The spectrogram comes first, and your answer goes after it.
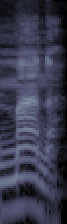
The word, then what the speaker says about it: mana: in degradation of their mana. That word mana is important. Let me make sure I'm pronouncing it right. Mana's easy. Ma-na. Mana. So the sound.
